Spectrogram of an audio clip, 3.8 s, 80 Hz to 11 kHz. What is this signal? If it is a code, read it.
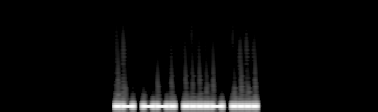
Morse code, heard as a keyed tone, about 34 wpm, 700 Hz. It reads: AG4H
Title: USA Call Signs - 4 Characters - Repeated 2x - 35wpm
